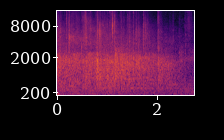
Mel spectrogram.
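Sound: audience applause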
